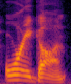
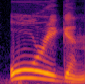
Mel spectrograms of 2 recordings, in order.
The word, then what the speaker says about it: Oregon: Not Oregon, Oregon. That's how they say it in Oregon.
